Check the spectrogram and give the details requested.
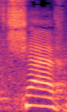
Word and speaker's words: chav: That only works because you insist on mispronouncing that word. It's chav, mate.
